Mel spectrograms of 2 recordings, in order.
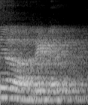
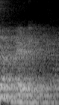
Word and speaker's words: read: Read, pronunciation is red, but actual spelling is same. Spelling is same, but pronunciation is red.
